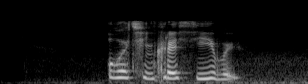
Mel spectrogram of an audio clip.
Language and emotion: Russian, positive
